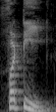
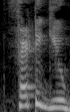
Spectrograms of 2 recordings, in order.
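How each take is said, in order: First: The word ends with a plain 'g' sound. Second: The word ends with a 'gyoo' sound. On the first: The speaker calls it right. "इसे फटीग कहा जाता है" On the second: The speaker calls it wrong. "इसे अधिकतर लोग फैटिग्यू बोलते हैं"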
